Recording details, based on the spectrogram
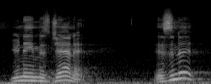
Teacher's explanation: with the rising intonation to check for being correct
